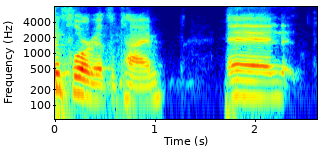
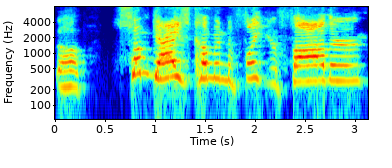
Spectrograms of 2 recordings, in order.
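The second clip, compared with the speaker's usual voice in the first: high-pitched flustered mom imitation; panicked mom; 11 semitones higher than usual. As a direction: mom rushing her son off the phone. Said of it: "she's like".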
